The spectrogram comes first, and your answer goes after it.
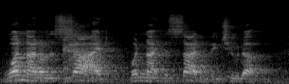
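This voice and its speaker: A man performs a story for a live stage reading, recorded at a distance in a very reverberant space with faint noise beneath. His voice sits a little high, and he tells the story in a deliberate, measured way. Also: a bit bright. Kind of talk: live dramatic reading of a first-person story. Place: theatre stage at a live cabaret, recorded from afar.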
